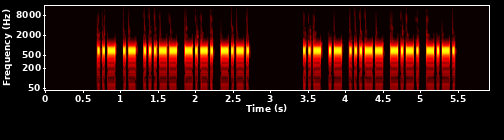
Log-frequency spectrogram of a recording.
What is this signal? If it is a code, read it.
Morse code, heard as a keyed tone, about 36 wpm, 700 Hz. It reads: UA3CC UA3CC
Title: DXCC-100 Call Signs - 5 Characters - Repeated 2x - 35wpm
